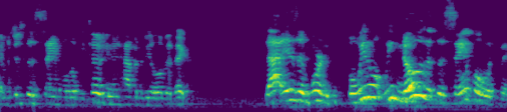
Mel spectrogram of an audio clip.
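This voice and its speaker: Audible room echo surrounds a man talking at a very fast pace. His intonation is lively, with big swings in loudness. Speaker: high school statistics teacher. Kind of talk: classroom lecture. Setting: classroom with students.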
